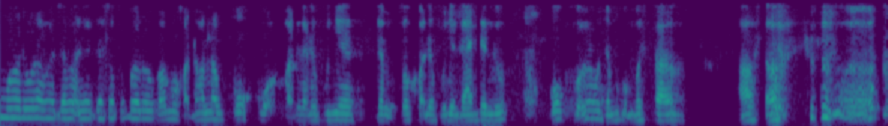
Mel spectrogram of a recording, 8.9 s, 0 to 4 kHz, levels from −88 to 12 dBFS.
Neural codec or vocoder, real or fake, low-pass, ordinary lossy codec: codec, 24 kHz, 3.1 kbps, DualCodec; fake; 3.6 kHz; AAC, 24 kbps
